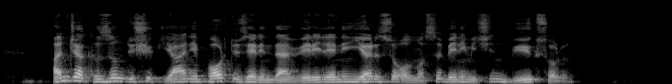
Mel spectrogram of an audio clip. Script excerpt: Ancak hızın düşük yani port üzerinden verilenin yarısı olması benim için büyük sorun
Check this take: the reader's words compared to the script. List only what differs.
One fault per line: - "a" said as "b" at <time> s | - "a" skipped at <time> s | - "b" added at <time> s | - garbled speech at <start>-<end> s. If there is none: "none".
none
